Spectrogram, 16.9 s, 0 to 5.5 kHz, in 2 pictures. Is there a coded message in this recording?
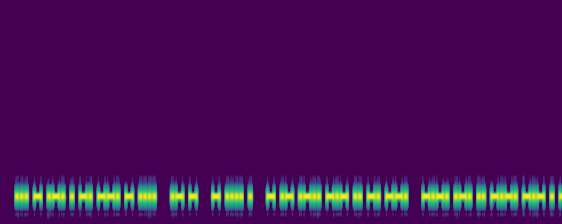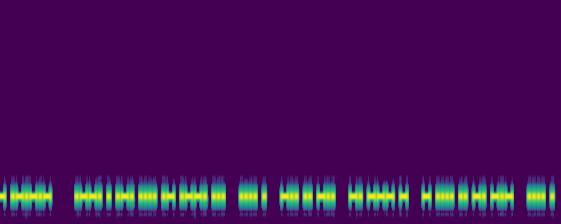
Yes: Morse code from 0.2 to 16.7 s, heard as a keyed tone, about 34 wpm, 700 Hz. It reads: STRENGTH AT THE TALKING CRICKET. PERHAPS HE DID NOT THINK HE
